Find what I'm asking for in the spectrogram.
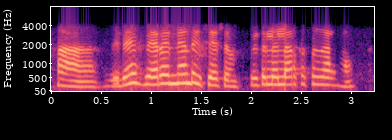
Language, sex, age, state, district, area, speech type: Malayalam, female, 45-60, Kerala, Thiruvananthapuram, urban, conversation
